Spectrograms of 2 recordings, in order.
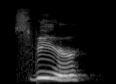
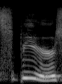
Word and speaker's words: sphere: "And gave us joint seating with him in the heavenly sphere, not spear, sphere."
